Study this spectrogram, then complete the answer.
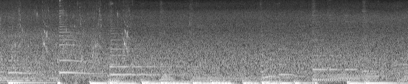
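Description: Rushing water from a waterfall and a river stream in the Hudson Valley keeps up a steady roar throughout, with low rumbling bursts close to the microphone and no voices.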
